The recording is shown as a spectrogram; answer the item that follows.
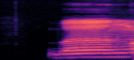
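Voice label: "bengut", Malay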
